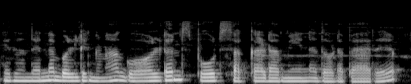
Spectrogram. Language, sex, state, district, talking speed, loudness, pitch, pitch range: Tamil, female, Tamil Nadu, Kanyakumari, 130 wpm, -16 LUFS, 165 Hz, 150-170 Hz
